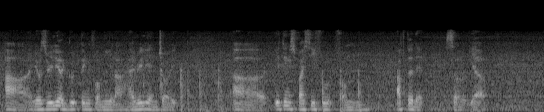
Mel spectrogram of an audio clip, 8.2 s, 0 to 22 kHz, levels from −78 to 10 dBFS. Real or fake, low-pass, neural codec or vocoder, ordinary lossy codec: real; 7.2 kHz; none; none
